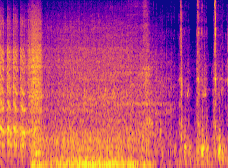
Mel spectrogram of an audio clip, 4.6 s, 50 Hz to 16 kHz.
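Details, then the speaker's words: 1971 Plymouth Road Runner, possible 340 H-code V8: catches quickly and settles into an even, smooth idle with no ticking from the top end; sounds healthy, though carburetor needs rebuilding for a non-working diaphragm. "All right, I'm just sitting here jacking around, but it sounds good. I mean, it sounds no I didn't hear no ticking."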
